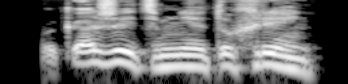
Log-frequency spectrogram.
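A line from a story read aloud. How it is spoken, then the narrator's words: Grumbling. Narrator (Russian): буркнул Потапыч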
